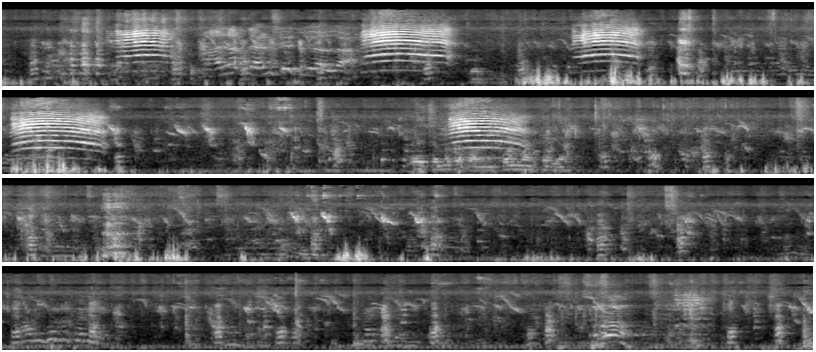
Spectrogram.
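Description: A flock of free-range chickens calling: five loud calls in the first half, each rising and falling in pitch and a couple of seconds apart, then softer clucking.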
